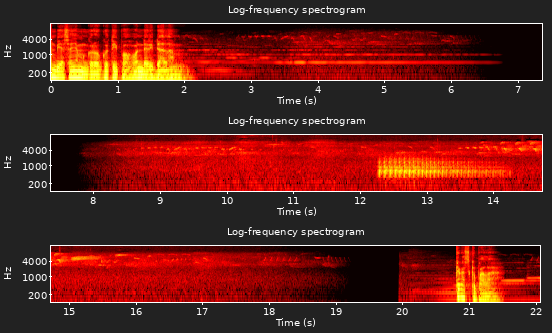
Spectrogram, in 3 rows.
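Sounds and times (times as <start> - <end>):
small birds chirping: 7.8 - 19.2
bird rapid repeated low notes: 12.2 - 14.4.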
